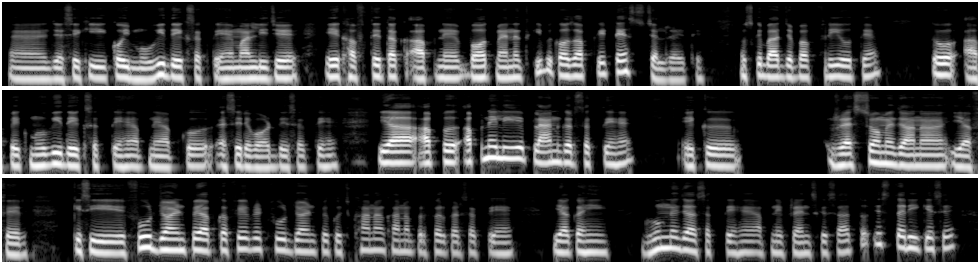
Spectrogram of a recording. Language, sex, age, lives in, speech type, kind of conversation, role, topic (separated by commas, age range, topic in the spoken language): Hindi, male, 20-24, India, conversation, podcast, guest, Tum chhoti learning wins kaise celebrate karte ho, yaar?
